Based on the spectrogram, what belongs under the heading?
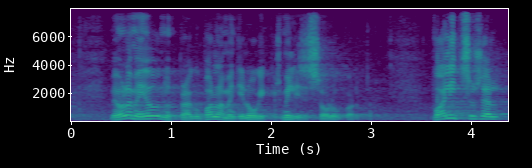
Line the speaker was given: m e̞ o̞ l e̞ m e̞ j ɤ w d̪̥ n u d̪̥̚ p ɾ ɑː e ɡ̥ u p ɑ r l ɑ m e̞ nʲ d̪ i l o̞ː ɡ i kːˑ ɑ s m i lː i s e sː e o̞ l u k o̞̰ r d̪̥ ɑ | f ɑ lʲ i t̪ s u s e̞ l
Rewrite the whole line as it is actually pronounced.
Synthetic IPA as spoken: m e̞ o̞ l e̞ m e̞ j ɤ w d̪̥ n u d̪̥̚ p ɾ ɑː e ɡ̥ u p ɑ r l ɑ m e̞ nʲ d̪ i l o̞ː ɡ i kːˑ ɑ s m i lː i s e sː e o̞ l u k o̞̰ r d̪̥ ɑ | v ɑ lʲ i t̪ s u s e̞ l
